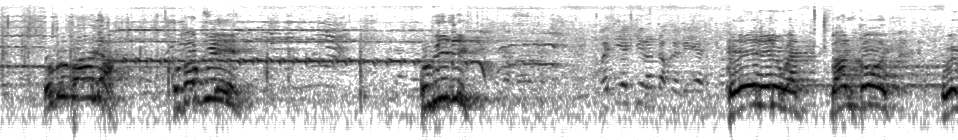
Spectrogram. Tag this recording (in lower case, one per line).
speech
monologue
man speaking
speech synthesizer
